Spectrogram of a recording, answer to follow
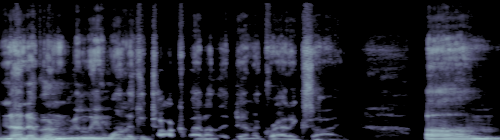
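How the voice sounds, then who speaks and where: A man with a normal speaking voice, medium pitch, lively intonation, and a moderate pace. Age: 60s. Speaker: political talk show co-host. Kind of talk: casual political talk.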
